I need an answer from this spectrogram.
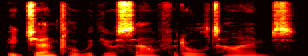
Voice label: voiceover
